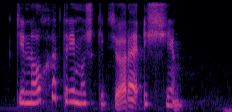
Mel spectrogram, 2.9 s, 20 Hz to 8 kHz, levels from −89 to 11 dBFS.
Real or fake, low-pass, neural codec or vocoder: fake; 7.2 kHz; codec, 24 kHz, 3 kbps, HILCodec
